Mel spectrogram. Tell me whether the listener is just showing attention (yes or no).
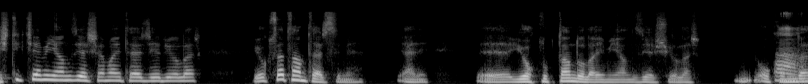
no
